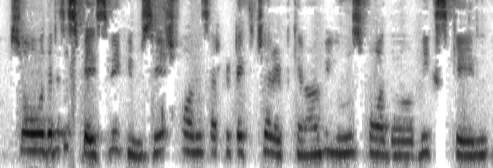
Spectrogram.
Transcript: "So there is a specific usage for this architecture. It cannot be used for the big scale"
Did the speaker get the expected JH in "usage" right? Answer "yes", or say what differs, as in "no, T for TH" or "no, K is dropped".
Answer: yes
